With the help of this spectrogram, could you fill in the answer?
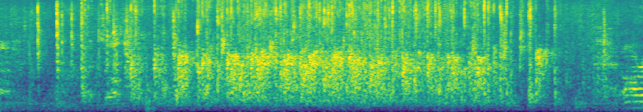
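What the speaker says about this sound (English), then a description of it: "there ought to be an applause for their volunteer for the county" A county commissioners court meeting room breaks into loud, sustained applause for county volunteers, dense clapping from many people that swells and holds, with some talk mixed in.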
